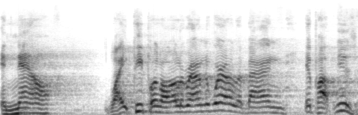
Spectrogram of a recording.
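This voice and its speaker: Noticeable background noise surrounds a man with a high pitch. He speaks at a fairly slow pace with lively intonation. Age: 70s. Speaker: film producer. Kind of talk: panel discussion.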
